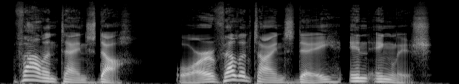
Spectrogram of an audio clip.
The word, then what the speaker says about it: Valentijnsdag: Valentine's D Valentine's D there is a light emphasis on the first syllable Valentine's D VA L's D Valentine's D the nland started celebrating Valentine's do in the 1990s I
